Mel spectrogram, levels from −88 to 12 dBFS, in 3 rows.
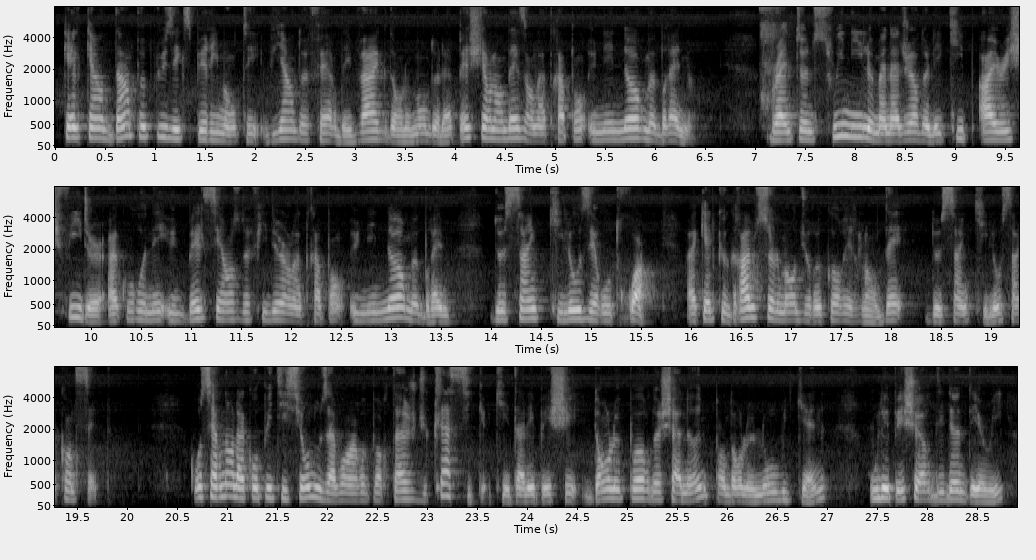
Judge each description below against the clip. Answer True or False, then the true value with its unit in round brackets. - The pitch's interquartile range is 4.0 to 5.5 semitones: True (4.8 semitones)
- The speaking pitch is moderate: True (180 Hz)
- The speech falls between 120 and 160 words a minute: False (170 wpm)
